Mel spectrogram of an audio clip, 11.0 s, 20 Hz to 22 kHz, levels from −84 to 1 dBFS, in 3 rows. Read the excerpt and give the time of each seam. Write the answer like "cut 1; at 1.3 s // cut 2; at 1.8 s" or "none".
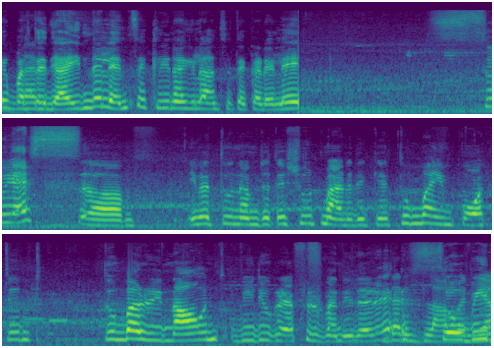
none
